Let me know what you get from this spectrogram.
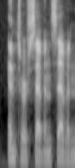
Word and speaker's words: Enter 77: And we are here to discuss and review episode Enter 77, which is actually pronounced Enter 77, not 77, like right. – I've been saying in the past.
